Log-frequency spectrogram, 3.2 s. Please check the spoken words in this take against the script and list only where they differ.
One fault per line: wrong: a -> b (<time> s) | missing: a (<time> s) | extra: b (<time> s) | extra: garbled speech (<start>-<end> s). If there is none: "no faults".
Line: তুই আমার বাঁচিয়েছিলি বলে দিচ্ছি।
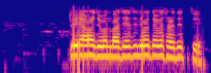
extra: জীবন (1.5 s)
extra: তোকে ছেড়ে (2.2 s)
